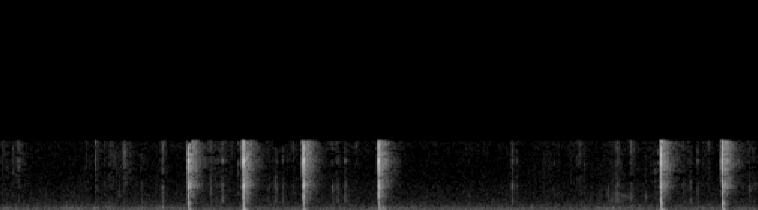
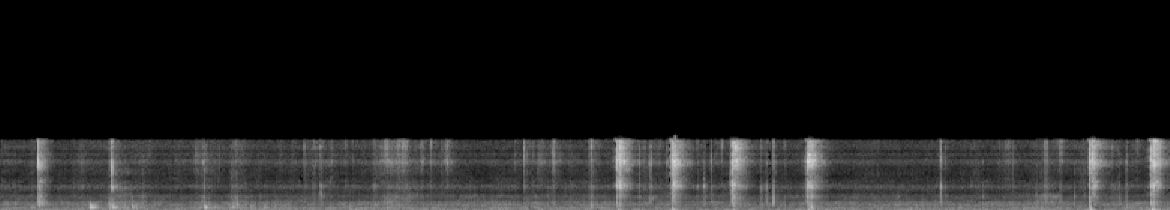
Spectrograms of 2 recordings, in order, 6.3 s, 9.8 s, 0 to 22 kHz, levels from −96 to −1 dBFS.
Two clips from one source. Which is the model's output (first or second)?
second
